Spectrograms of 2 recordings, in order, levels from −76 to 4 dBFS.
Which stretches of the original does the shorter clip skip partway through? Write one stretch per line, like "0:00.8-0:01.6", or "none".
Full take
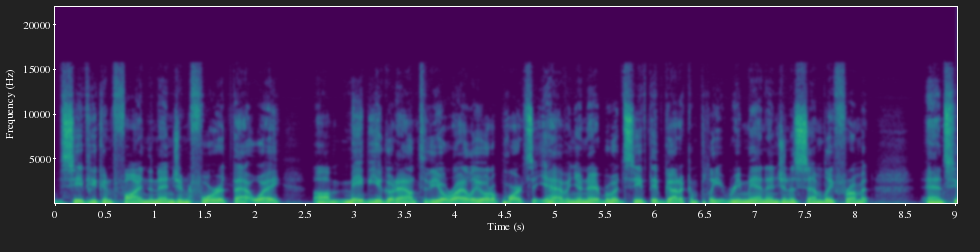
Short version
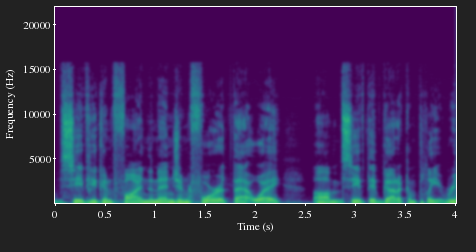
0:02.9-0:05.7

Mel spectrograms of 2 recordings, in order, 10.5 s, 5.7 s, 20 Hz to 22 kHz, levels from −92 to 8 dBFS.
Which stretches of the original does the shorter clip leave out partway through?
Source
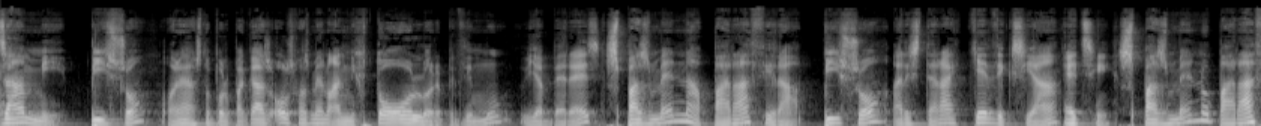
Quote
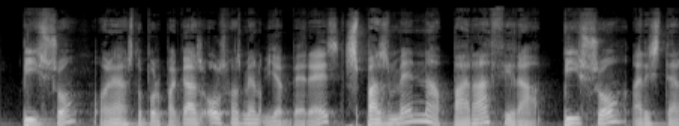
0:02.7-0:04.3

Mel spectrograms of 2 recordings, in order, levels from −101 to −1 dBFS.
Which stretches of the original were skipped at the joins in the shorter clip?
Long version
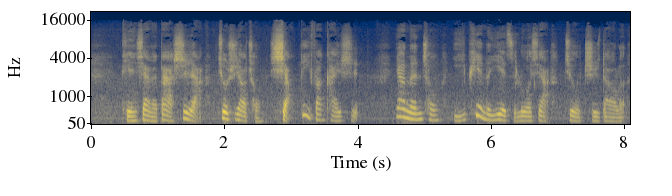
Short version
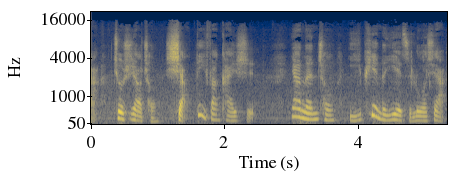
none

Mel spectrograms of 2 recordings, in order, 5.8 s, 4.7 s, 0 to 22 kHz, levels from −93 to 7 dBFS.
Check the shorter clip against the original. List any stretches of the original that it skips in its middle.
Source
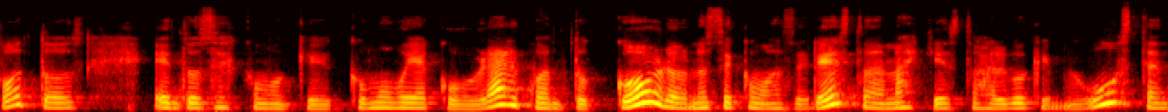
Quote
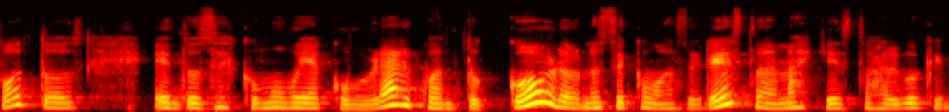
0:01.2-0:01.7

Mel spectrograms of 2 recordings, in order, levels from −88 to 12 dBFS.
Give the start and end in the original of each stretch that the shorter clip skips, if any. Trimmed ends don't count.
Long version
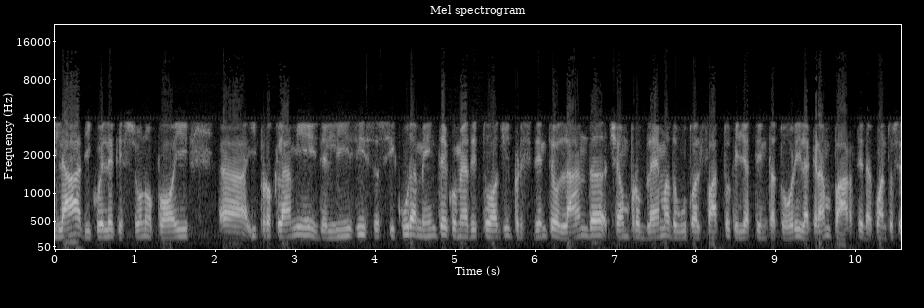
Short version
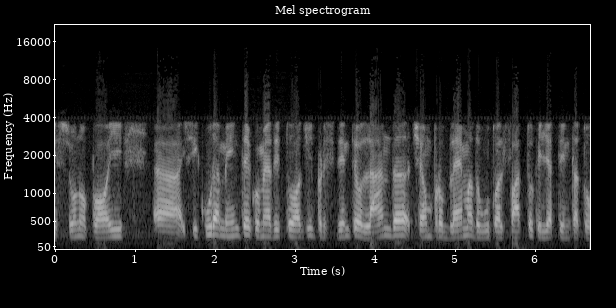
0:02.4-0:04.1

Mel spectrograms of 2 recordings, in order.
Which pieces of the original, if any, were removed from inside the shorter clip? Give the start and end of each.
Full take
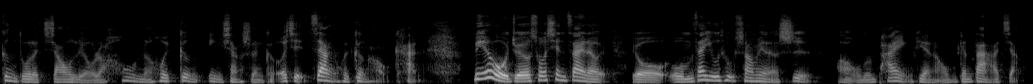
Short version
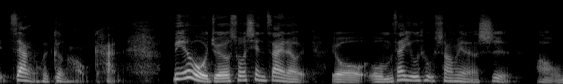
none

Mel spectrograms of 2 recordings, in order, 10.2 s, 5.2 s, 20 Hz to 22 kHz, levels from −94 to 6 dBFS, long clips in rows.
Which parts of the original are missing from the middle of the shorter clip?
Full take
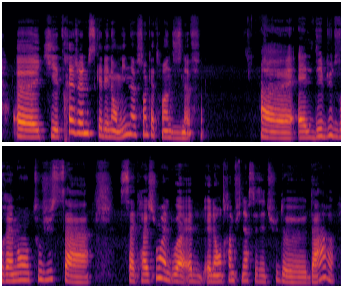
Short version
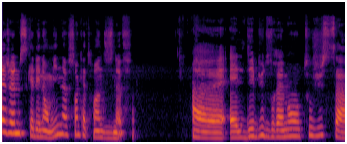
none

